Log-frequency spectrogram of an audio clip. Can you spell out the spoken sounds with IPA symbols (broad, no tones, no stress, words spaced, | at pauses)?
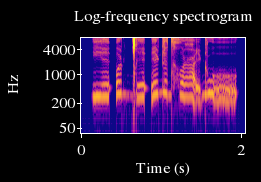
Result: jɪ ʔoɖɡ͡ǀeʔɪɖ ɛdxoʕḭɖ wṵ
